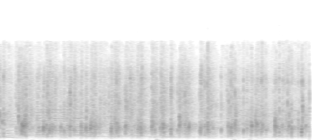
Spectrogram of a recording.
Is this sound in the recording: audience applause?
yes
